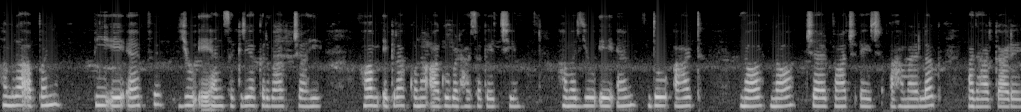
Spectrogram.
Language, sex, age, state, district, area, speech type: Maithili, female, 30-45, Bihar, Madhubani, rural, read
